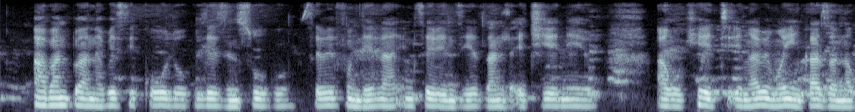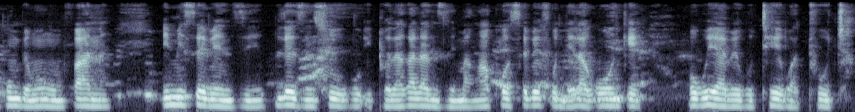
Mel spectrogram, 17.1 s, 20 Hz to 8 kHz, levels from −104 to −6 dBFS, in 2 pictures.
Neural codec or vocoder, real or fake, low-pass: vocoder, 44.1 kHz, 128 mel bands every 512 samples, BigVGAN v2; fake; 7.2 kHz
